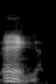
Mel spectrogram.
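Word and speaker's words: Aang: may have noticed that some of the names are pronounced differently in the movie sooka instead of Saka and Ang instead of Ang that's because Shyamalan wanted the Asian names to have the correct Asian pronunciation I would actually agree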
